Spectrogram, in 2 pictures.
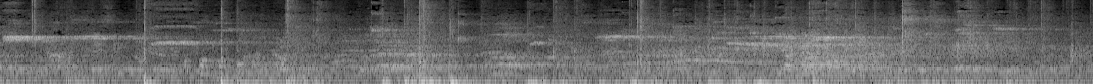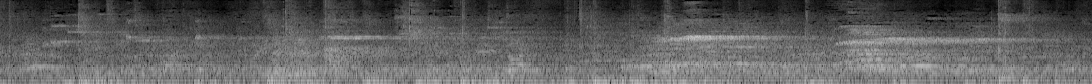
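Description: Men call out and talk during play.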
